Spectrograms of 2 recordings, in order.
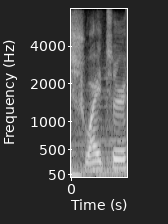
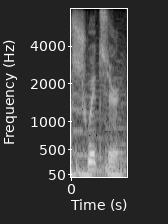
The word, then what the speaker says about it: Schweitzer: some people call it Schweitzer, some people call Schwitzer. The correct way to say it is up to you.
